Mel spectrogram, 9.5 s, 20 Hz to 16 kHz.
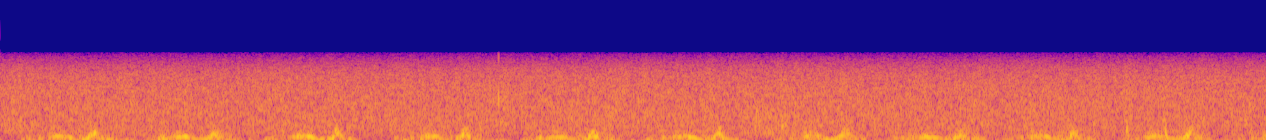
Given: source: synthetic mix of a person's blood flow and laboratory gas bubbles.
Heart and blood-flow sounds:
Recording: Doppler ultrasound of blood flow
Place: precordium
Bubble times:
3.70-3.78 s: bubbles
5.63-5.90 s: bubbles
8.42-8.50 s: bubbles
8.69-8.79 s: bubbles
From the record:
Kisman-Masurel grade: 122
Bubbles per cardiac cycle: 1 to 2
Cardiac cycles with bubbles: 10 to 50%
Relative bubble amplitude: moderate (0.250 to 0.450)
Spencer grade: 2 (many but less than half of the cardiac periods contain bubble signals, singularly or in groups)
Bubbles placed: only in the low amplitude regions of the cardiac cycle

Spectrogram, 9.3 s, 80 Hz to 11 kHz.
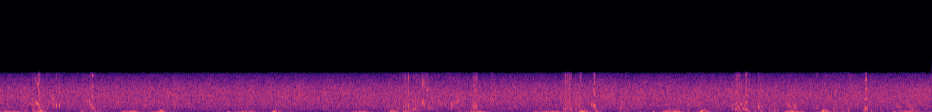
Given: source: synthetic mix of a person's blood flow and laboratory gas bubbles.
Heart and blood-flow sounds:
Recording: Doppler ultrasound of blood flow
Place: precordium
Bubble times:
0.21-0.67 s: bubbles
0.78-1.13 s: bubbles
3.86-4.83 s: bubbles
4.91-4.96 s: bubbles
5.38-5.43 s: bubbles
5.61-6.02 s: bubbles
6.17-6.33 s: bubbles
6.66-6.93 s: bubbles
7.29-7.82 s: bubbles
7.84-8.08 s: bubbles
8.15-8.20 s: bubbles
8.24-8.54 s: bubbles
8.60-8.86 s: bubbles
8.96-9.24 s: bubbles
From the record:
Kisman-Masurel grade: 332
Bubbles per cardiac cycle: rolling drumbeat, 9 or more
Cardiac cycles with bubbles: 50 to 99%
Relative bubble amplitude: moderate (0.250 to 0.450)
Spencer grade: 3 (all of the cardiac periods contain showers or single bubble signals, but not dominating or overriding the cardiac motion signals)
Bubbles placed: anywhere in the cardiac cycle

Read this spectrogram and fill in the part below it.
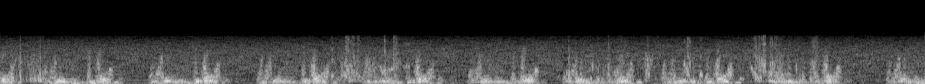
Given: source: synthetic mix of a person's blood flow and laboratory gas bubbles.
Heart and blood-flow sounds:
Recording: Doppler ultrasound of blood flow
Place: precordium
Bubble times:
0.00-0.03 s: bubbles
0.08-0.47 s: bubbles
3.30-4.11 s: bubbles
5.64-6.35 s: bubbles
6.42-6.58 s: bubbles
6.68-6.77 s: bubbles
6.81-7.05 s: bubbles
7.49-8.22 s: bubbles
From the record:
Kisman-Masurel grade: 332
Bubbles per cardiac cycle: rolling drumbeat, 9 or more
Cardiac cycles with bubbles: 50 to 99%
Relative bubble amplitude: moderate (0.250 to 0.450)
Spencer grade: 3 (all of the cardiac periods contain showers or single bubble signals, but not dominating or overriding the cardiac motion signals)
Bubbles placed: only in the low amplitude regions of the cardiac cycle

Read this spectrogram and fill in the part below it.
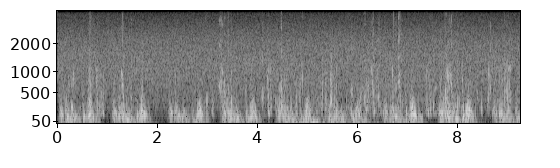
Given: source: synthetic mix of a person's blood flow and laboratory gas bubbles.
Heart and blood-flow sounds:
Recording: Doppler ultrasound of blood flow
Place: precordium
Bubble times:
0.25-0.38 s: bubbles
0.55-0.97 s: bubbles
1.25-1.42 s: bubbles
1.45-1.53 s: bubbles
2.94-3.16 s: bubbles
3.21-3.64 s: bubbles
4.06-4.93 s: bubbles
5.64-5.92 s: bubbles
6.04-6.60 s: bubbles
6.72-6.93 s: bubbles
7.35-8.05 s: bubbles
8.38-8.42 s: bubbles
8.45-8.53 s: bubbles
8.56-9.10 s: bubbles
9.15-9.25 s: bubbles
From the record:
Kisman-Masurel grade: 332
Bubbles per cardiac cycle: rolling drumbeat, 9 or more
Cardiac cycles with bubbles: 50 to 99%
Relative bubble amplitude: moderate (0.250 to 0.450)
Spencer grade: 3 (all of the cardiac periods contain showers or single bubble signals, but not dominating or overriding the cardiac motion signals)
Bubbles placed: only in the low amplitude regions of the cardiac cycle

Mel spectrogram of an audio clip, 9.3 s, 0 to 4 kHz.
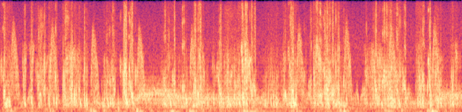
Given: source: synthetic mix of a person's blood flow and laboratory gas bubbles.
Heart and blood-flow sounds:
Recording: Doppler ultrasound of blood flow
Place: subclavian vein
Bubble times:
0.00-0.25 s: bubbles
0.43-1.14 s: bubbles
1.23-1.82 s: bubbles
1.87-1.92 s: bubbles
2.02-2.35 s: bubbles
2.39-2.77 s: bubbles
3.21-4.20 s: bubbles
4.23-5.15 s: bubbles
5.26-5.99 s: bubbles
6.08-6.12 s: bubbles
6.18-7.00 s: bubbles
7.26-8.16 s: bubbles
8.29-8.95 s: bubbles
9.00-9.23 s: bubbles
From the record:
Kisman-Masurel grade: 444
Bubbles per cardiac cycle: continuous sound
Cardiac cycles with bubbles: 100%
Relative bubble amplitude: maximal (0.775 to 0.999)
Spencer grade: 4 (maximum detectable bubble signal sounding continuously throughout systole and diastole of every cardiac period, and overriding the amplitude of the normal cardiac signals)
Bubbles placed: anywhere in the cardiac cycle

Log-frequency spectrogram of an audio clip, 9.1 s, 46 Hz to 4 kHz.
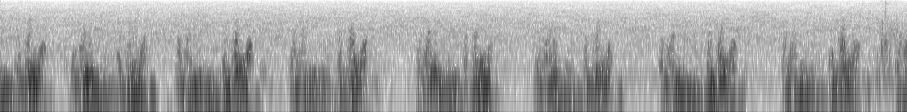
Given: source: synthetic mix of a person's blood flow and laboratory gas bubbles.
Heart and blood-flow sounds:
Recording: Doppler ultrasound of blood flow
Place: precordium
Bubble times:
8.71-9.08 s: bubbles
From the record:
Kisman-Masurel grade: 211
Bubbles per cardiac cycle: several, 3 to 8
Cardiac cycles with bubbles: 1 to 10%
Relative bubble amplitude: barely perceptible (0.100 to 0.250)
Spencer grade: 1 (occasional bubble signal discernible with the cardiac motion signal, with majority of cardiac periods free of bubbles)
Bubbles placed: only in the low amplitude regions of the cardiac cycle

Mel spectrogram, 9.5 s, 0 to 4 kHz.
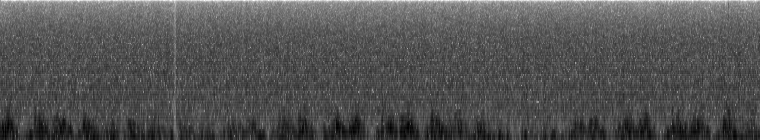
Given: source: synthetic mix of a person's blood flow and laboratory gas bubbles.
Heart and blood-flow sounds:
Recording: Doppler ultrasound of blood flow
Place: precordium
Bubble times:
8.71-8.75 s: bubbles
9.03-9.17 s: bubbles
From the record:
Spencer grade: 1 (occasional bubble signal discernible with the cardiac motion signal, with majority of cardiac periods free of bubbles)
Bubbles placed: anywhere in the cardiac cycle

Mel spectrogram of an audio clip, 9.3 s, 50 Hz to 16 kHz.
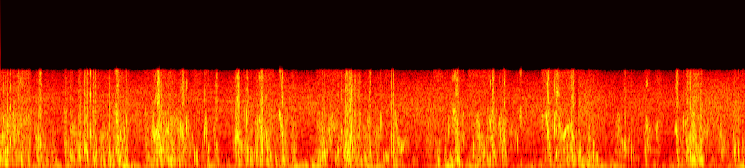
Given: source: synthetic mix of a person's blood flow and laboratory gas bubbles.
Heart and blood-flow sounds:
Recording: Doppler ultrasound of blood flow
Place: precordium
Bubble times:
0.00-0.73 s: bubbles
0.77-1.66 s: bubbles
1.79-2.75 s: bubbles
2.91-3.74 s: bubbles
3.95-4.97 s: bubbles
5.42-6.37 s: bubbles
6.44-6.55 s: bubbles
6.75-7.52 s: bubbles
7.77-7.94 s: bubbles
8.04-8.15 s: bubbles
8.18-8.27 s: bubbles
8.42-8.88 s: bubbles
9.13-9.32 s: bubbles
From the record:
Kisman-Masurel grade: 444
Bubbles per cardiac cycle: continuous sound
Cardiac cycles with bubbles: 100%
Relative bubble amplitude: maximal (0.775 to 0.999)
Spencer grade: 4 (maximum detectable bubble signal sounding continuously throughout systole and diastole of every cardiac period, and overriding the amplitude of the normal cardiac signals)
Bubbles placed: anywhere in the cardiac cycle

